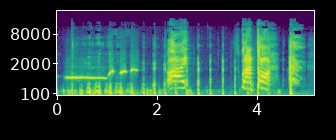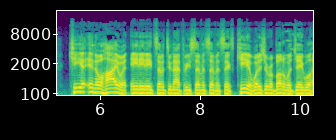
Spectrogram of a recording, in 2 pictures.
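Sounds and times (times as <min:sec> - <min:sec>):
whistling: 0:00.0 - 0:01.8
laughter: 0:00.2 - 0:04.2
speech: 0:00.6 - 0:01.3, 0:05.4 - 0:10.2.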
